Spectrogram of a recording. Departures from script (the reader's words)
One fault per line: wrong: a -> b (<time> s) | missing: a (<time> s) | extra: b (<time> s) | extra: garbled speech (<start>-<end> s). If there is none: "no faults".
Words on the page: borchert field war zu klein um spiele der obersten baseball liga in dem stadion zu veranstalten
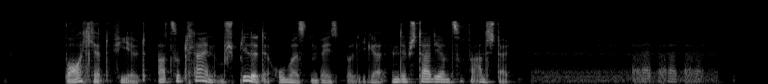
no faults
